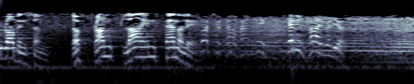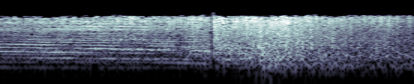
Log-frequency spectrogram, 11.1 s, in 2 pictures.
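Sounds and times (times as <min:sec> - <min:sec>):
speech: 0:00.0 - 0:06.2
plane crashing: 0:00.0 - 0:11.0.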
